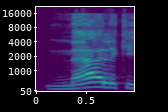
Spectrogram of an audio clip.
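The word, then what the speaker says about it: مالك: So the difference is like Malik with a long A vowel, Malik, and then Malik with a short A, like a, short A vowel.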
